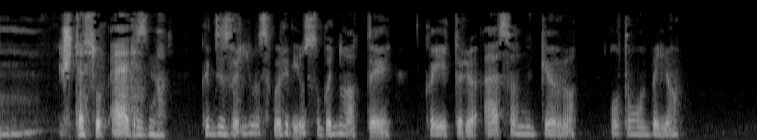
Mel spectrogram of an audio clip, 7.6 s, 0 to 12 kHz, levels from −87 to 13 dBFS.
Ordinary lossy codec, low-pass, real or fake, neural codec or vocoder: MP3, 32 kbps; 9.9 kHz; fake; autoencoder, 22.05 kHz, a latent of 192 numbers a frame, VITS, trained on one speaker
